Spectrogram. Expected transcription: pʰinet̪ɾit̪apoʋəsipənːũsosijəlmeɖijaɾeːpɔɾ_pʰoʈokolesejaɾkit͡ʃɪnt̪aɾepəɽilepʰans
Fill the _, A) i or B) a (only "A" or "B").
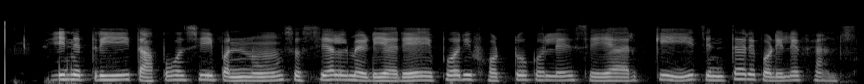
A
